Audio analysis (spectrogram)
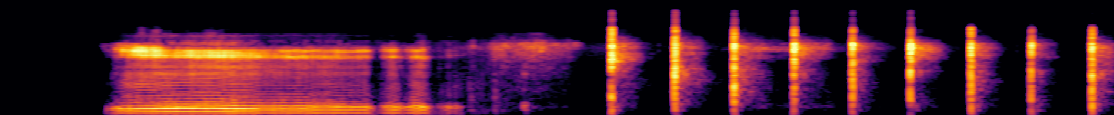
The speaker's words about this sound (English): I gotta give you the clap for that.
